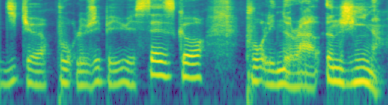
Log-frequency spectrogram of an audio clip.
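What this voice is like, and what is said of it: Exaggerated bad English accent. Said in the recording (French): “j'aime bien vous embêter avec mon accent. Dégueulasse.”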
